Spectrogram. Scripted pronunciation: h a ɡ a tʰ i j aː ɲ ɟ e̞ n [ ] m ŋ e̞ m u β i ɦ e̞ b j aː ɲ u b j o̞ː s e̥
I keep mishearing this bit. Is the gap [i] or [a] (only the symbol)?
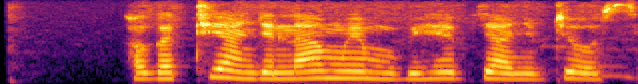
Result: a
